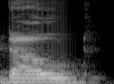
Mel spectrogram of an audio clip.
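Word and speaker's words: doubt: silent है यहां पर डाउट तो बी साइलेंट है नो तो के यहां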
